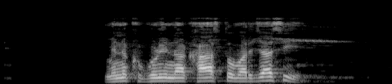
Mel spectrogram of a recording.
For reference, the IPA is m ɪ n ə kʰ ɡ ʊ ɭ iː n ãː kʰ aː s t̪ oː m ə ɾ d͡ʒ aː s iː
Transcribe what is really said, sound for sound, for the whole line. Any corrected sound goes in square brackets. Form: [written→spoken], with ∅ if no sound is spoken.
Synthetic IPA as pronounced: m ɪ n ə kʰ ɡ ʊ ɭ iː n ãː kʰ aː s t̪ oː m ə ɾ d͡ʒ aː s iː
